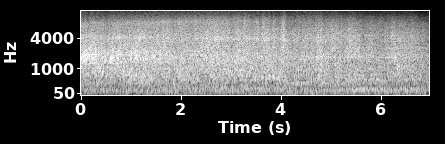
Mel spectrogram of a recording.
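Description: An airliner takes off at full takeoff and go-around power, its engines producing a loud, continuous roar that holds steady throughout, with no talking.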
